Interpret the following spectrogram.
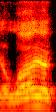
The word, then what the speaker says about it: alaya: this means the elia the elia consciousness the alaya consciousness is spelled a-l-a-y-a i know we've talked about this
